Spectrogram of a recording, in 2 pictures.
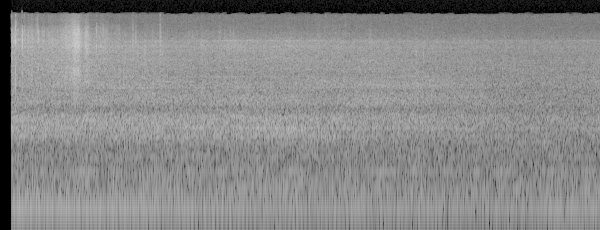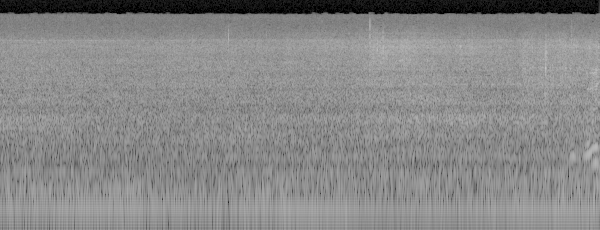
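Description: Diesel engines of a sugarcane harvester and the tractor pulling a cane transporter running steadily, a constant low drone, as the harvester loads chopped cane into the bin.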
